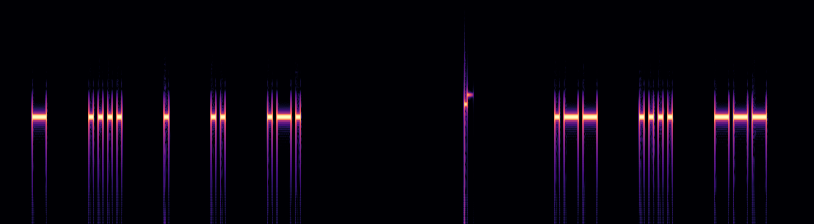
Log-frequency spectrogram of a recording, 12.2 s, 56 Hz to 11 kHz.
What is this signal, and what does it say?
Morse code, heard as a keyed tone, about 17 wpm, spaced as for 10 wpm, 700 Hz. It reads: THEIR WHO
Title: 3x Character Spacing - Top 100 Words - 17wpm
